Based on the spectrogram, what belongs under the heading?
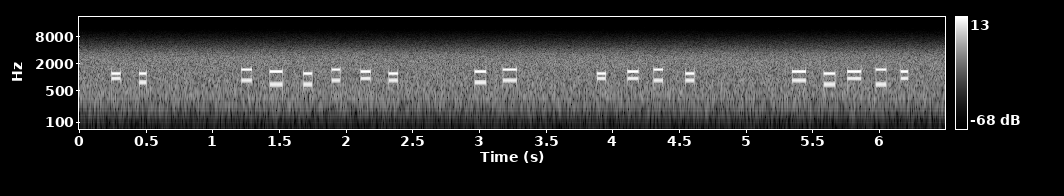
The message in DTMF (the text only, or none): *4 921907 59 *097 81030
